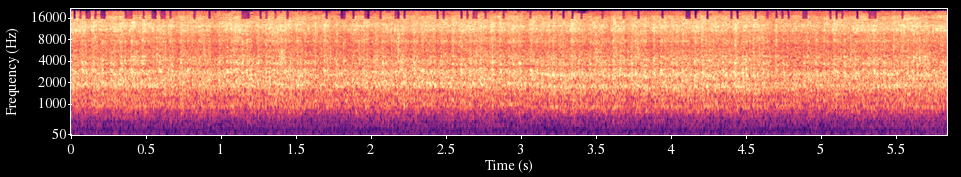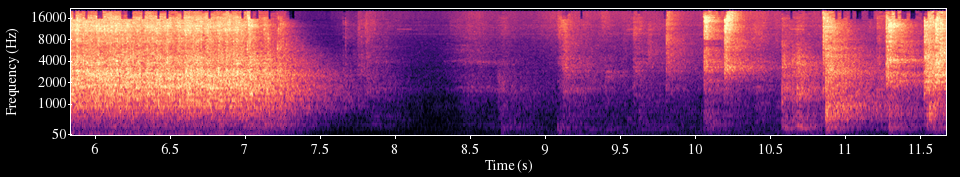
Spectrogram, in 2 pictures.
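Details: 1975 Honda Goldwing GL1000 stored 25+ years: starter churns steadily about four beats per second for seven seconds and never catches; no gas reaching carbs on reserve or on, fuel line clogged; crank no start, fuel starvation.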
